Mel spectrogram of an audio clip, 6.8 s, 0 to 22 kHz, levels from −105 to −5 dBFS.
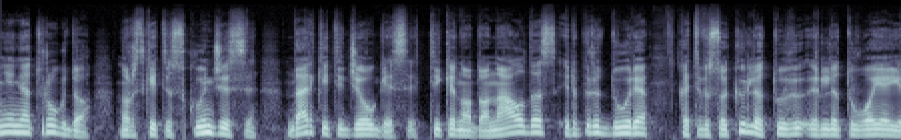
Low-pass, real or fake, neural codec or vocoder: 19.8 kHz; fake; vocoder, 48 kHz, 128 mel bands, Vocos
